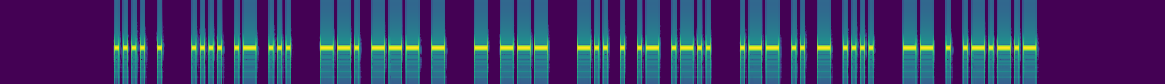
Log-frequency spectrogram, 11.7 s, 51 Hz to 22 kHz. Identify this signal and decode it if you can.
Morse code, heard as a keyed tone, about 28 wpm, 700 Hz. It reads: HE HAS GOT TO DEAL WITH ME.
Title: Sentences from Top 800 Words 28wpm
